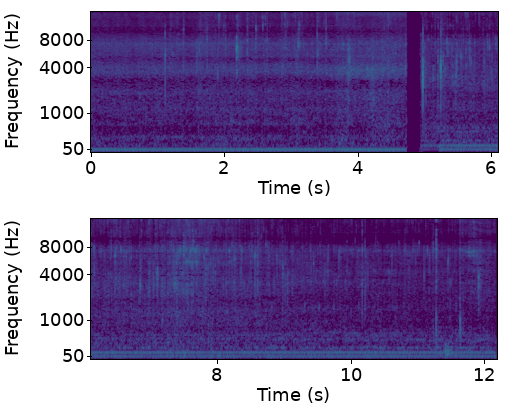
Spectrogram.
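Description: Faint sizzling and crackling of flour-coated northern pike pieces shallow-frying in hot oil in a pan, cut off for an instant a little before the middle.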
